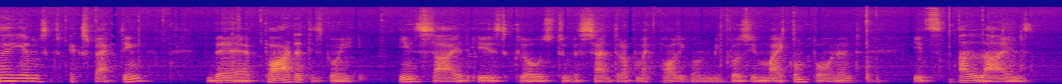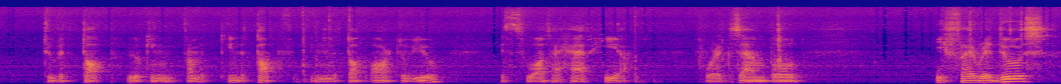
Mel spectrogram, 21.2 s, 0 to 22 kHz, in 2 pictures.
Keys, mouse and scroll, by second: 0.8-2.6 middle drag, 2.6-4.0 middle drag, 4.8-5.6 middle drag, 5.8-6.7 middle drag, 8.8 KP_7, 14.1-15.9 middle drag, 17.1 Tab, 20.3 right click, 20.5-21.2 drag.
